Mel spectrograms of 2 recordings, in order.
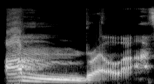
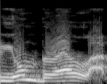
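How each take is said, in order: First: The word begins directly with a vowel sound. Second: The word begins with a 'y' glide sound. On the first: The speaker calls it right. "بنقول umbrella" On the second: The speaker calls it wrong. "احنا مش بنقول يومبريلا"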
